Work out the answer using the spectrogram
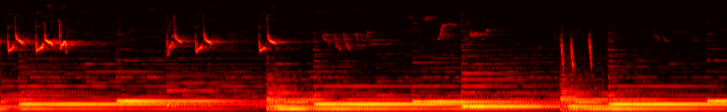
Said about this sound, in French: À l'instant, ce son magique fut reparaître à mes yeux le domaine paternel. J'oubliai les catastrophes dont je venais d'être le témoin, et transporté subitement dans le passé, je revis ces campagnes où j'entendis si souvent siffler la grive.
